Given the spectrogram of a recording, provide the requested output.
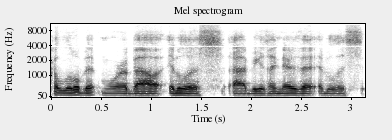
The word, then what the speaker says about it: Iblis: Iblis. No, I'm not getting you. Iblis. I believe in Catholicism it's the Antichrist, but in Muslim tradition it's the actual. Iblis. I'm sorry. You're giving him an extra syllable.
